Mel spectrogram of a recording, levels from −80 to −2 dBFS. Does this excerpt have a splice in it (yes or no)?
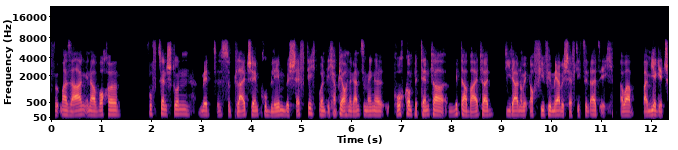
no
